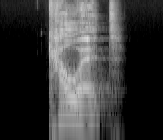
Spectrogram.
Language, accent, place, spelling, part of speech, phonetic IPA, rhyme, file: German, Germany, Berlin, kauet, verb, [ˈkaʊ̯ət], -aʊ̯ət, De-kauet.ogg
- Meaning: second-person plural subjunctive I of kauen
